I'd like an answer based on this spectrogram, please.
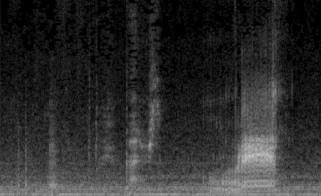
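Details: Butters, a pet cat trailing its owner around, gives soft murmured sounds, then one loud, bright, strained meow near the end, with a human voice in the background and a steady low hum.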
